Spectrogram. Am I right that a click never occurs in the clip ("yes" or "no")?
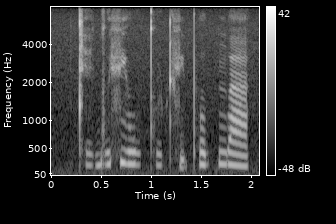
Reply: yes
